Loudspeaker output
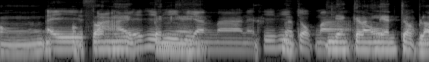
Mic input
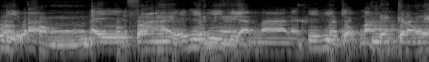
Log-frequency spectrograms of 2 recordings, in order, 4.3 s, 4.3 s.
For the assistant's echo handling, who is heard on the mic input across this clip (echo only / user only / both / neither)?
echo only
